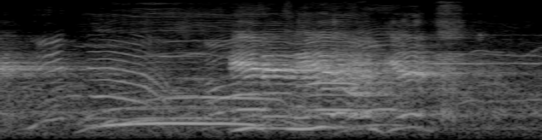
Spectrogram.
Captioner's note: crowd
